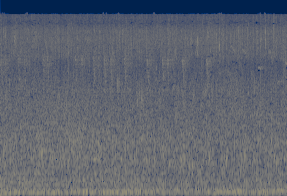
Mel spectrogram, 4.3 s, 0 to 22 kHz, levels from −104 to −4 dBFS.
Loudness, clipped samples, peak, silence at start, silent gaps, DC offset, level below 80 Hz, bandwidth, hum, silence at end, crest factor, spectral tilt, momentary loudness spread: -41 LUFS; under 0.1%; -22 dBFS; 0 s; none; under 0.1%; -56 dBFS; 17 kHz; none; 0 s; 22 dB; -2.5 dB/octave; 1 LU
